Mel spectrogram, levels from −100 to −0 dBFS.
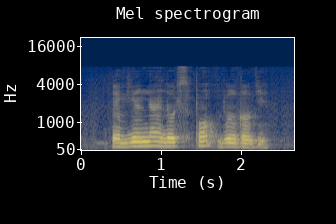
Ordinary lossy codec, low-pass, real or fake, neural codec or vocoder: none; none; fake; codec, 16 kHz, 1 kbps, FunCodec, trained on Chinese and English, 50 frames a second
